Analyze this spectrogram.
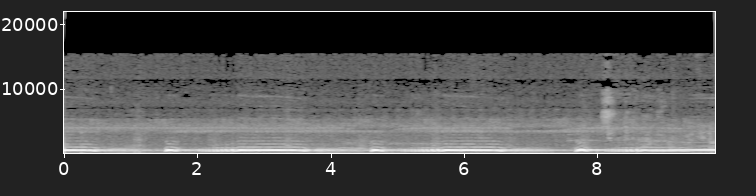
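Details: Lure recording of a turtle dove singing continuously in the 'pelung' style: three low coos, each roughly three seconds apart. Every coo starts with a clipped note, then a rapid throbbing run, then a sustained level tone. A thin steady high whine runs underneath.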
